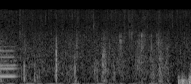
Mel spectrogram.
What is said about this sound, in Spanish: Ay, qué lluvia.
